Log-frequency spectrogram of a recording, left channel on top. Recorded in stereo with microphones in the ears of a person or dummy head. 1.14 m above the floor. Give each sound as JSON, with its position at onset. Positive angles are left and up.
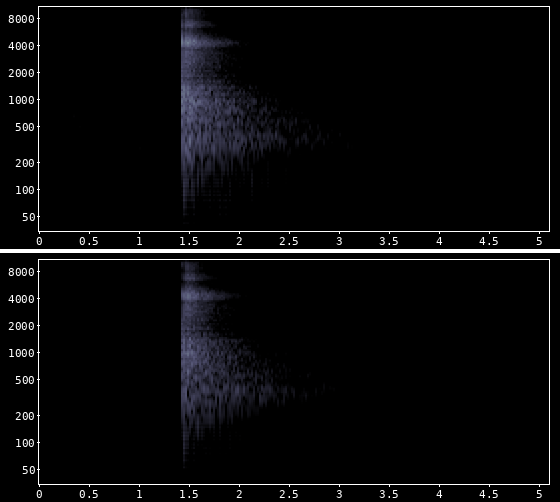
{"t": 1.4, "sound": "breaking glass", "side_deg": 25, "distance_m": 2.5}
